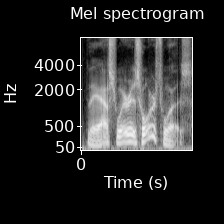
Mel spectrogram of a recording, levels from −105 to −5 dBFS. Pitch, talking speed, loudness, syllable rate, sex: 135 Hz, 215 wpm, -17 LUFS, 6.1 syllables/s, male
